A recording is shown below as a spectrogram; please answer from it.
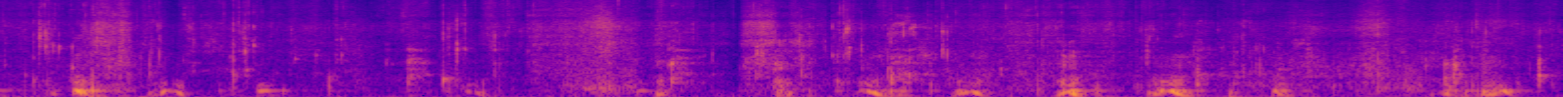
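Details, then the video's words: Close-up ASMR recording of the dog Max licking his owner's face indoors, no talking: rhythmic wet slurps roughly twice per second, alongside low snuffling breaths and soft grunting snorts. "Max Licks | Face Part Deux | ASMR DOG LICKING"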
